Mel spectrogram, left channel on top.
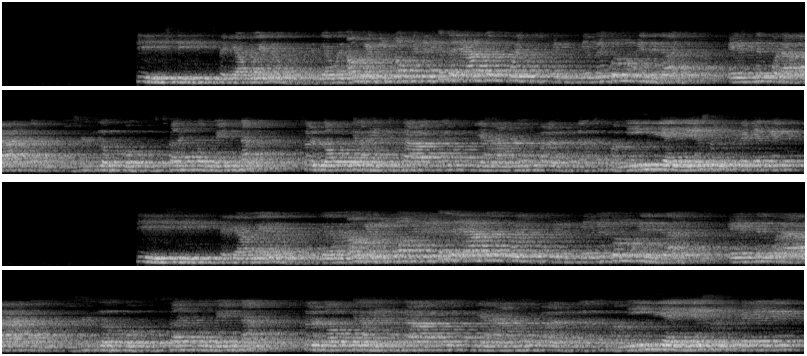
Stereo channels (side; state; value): both; normal; correlation 0.53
